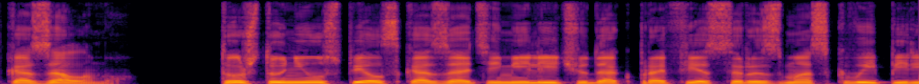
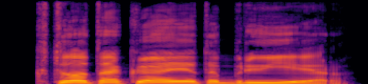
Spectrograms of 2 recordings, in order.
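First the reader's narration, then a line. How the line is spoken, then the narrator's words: Irritated curt remark. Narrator (Russian): раздраженно бросил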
